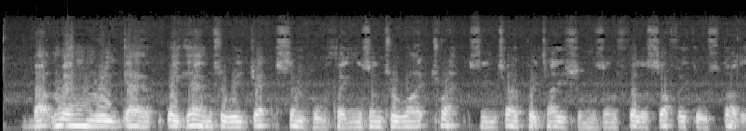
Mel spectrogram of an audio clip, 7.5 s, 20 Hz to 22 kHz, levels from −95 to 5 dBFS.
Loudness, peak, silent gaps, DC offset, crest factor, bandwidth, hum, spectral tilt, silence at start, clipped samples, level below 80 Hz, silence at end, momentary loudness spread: -11 LUFS; 0 dBFS; none; under 0.1%; 10 dB; 10.5 kHz; none; -8.5 dB/octave; 0.25 s; under 0.1%; -44 dBFS; 0 s; 9 LU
